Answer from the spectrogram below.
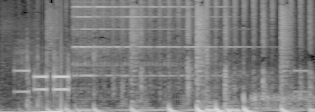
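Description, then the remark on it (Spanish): A telephone rings with bright electronic beeping tones as phone lines open for listener calls, set against a rhythmic musical beat with steady thumping bass. No one speaks, and the ringing sits clearly up front in the mix. “Pero bueno, eh, ya tenemos tres llamadas de nuestro público. Llámenos este, en este momento los teléfonos al aire.”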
